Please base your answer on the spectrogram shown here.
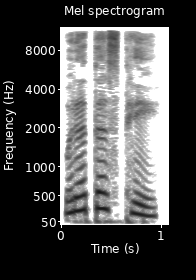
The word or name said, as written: ವ್ರತಸ್ಥ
